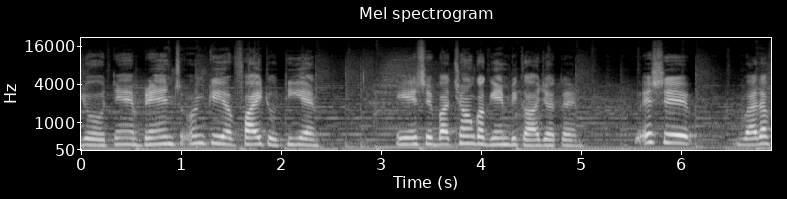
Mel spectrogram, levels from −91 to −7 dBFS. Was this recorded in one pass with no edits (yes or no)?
yes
